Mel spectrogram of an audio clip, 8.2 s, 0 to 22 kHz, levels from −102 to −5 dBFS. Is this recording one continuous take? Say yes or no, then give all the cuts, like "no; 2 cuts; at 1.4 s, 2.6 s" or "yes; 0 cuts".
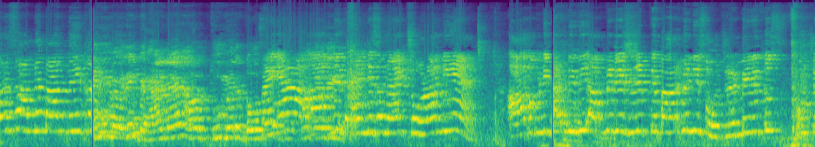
no; 2 cuts; at 0.9 s, 5.5 s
